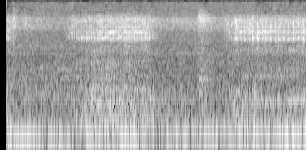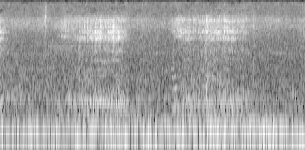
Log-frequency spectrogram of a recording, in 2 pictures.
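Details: Steady low rumbling snores from a sleepy bulldog asleep, about four breaths over eight seconds, each with a hissy airy edge; dog snoring.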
